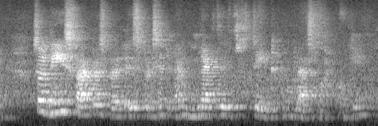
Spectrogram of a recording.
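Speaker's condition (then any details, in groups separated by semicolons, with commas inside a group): No condition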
